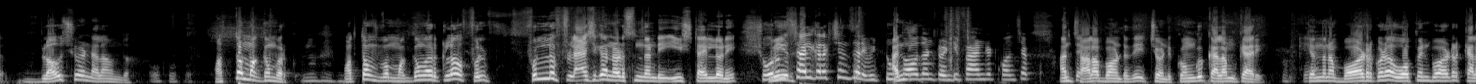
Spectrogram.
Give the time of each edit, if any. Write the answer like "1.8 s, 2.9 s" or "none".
10.7 s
